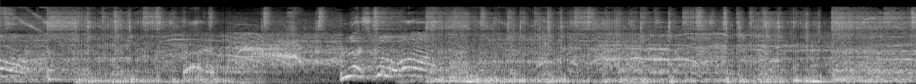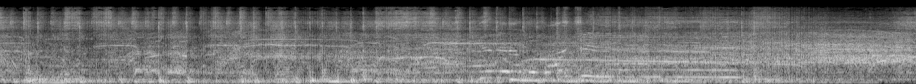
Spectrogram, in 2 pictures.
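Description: Loud live pop dance track played over arena speakers, caught on a phone in the audience, with the crowd screaming and cheering over it.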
